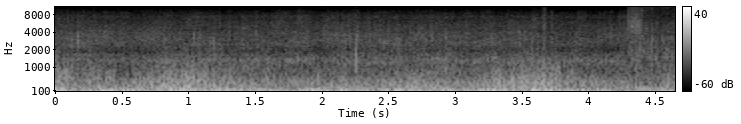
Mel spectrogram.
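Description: Steady, loud wind buffeting an action camera's microphone on a gimbal outdoors, a continuous roaring rumble that persists throughout without pause and no voices.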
